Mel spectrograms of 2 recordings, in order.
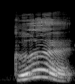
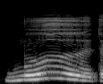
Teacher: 물론 우 중에는 good 이렇게 짧은 것도 있는가 하면 mood 이렇게 긴 우 소리도 있죠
